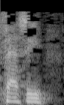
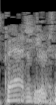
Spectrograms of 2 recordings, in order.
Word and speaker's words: fasciitis: We also talked about a new treatment for plantar fasciitis. How do you pronounce that? – Fasciitis. – Fasciitis. Yeah, right.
